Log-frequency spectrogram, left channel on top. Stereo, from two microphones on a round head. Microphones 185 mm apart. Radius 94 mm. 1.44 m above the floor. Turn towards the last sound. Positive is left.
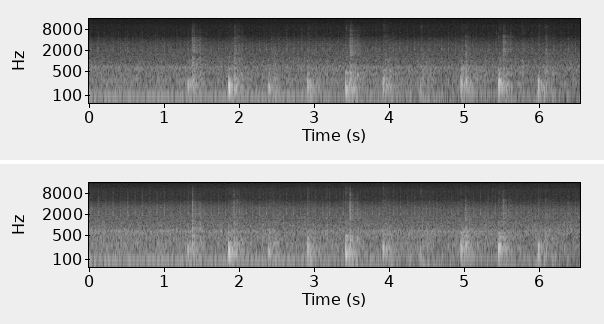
turn(degrees=-15)  # may be behind; listen again after turning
